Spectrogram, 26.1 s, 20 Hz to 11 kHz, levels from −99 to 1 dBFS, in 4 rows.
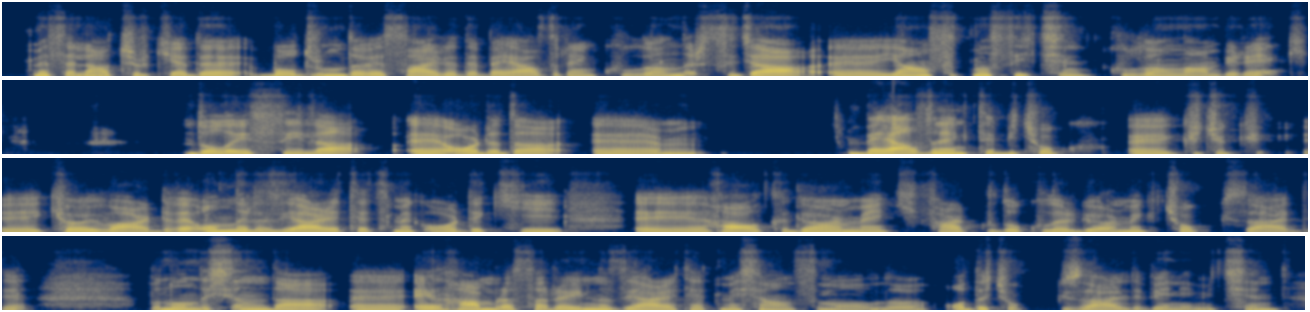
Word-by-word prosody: mesela 230 -1 +2
Türkiye'de 225 -1 -1
Bodrum'da 215 0 +1
vs. 210 - -7
de 200 -4 +1
beyaz 175 0 +2
renk 175 0 -5
kullanılır, 180 - -3
sıcağı 245 - +5 0.4
yansıtması 205 +2 +1
için 175 -3 -5
kullanılan 170 -3 -2
bir 170 - -3
renk. 245 - -3 1.1
Dolayısıyla, 255 +4 +4 0.3
eee, 210 0 +4
orada 240 +1 +3
da, 245 0 +2 0.2
emm, 200 -1 -1 0.8
beyaz 240 +4 +6
renkte 225 0 +2
birçok, 225 0 -6
eee, 200 -1 0
küçük, 225 +2 -9 0.3
eee, 200 -3 -1
köy 220 0 +2
vardı 185 +6 +2
ve 265 - +4
onları 245 0 +4
ziyaret 240 +1 +4
etmek, 220 -2 -4
oradaki, 220 +1 -4 0.4
eee, 200 0 0
halkı 220 0 +4
görmek, 205 -2 0
farklı 215 0 -4
dokuları 215 0 -2
görmek 210 +3 -2
çok 220 0 -6
güzeldi. 175 - -4 0.6
Bunun 275 +3 +2
dışında, 260 -2 +1
eee, 215 -1 -2
Elhamra 250 +2 +3
Sarayı'nı 230 -2 0
ziyaret 195 -2 +1
etme 195 -1 -5
şansım 180 -2 -6
oldu. 165 +5 -8
O 230 -2 -2
da 215 - +2
çok 215 - -10
güzeldi 170 -2 -2
benim 165 +5 -7
için. 215 -1 -7
215 Hz, 125 wpm, -23 LUFS, 195-235 Hz, 1.1 s, beyaz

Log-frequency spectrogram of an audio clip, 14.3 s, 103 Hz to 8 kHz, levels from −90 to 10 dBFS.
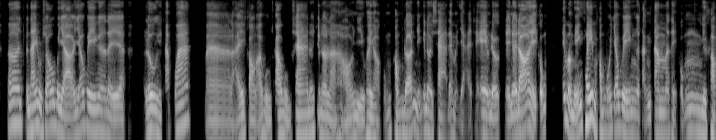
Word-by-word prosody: Đó, 170 +3 +2
mình 130 - -2
thấy 145 +3 +4
một 145 - +1
số 155 +2 +1
bây 145 -4 +1
giờ 105 -4 +3
giáo 130 +7 -1
viên, 135 -2 +2
a, 130 -2 -1
thì, 100 -3 +1
à, 100 -1 -2 0.4
lương 135 +3 +4
thì 115 - -4
thấp 130 +1 -2
quá 160 +6 +2 0.3
mà 95 -1 -2
lại 95 +6 -2
còn 95 -1 -2
ở - - -1
vùng 105 -5 -4
sâu 115 0 +3
vùng 105 -6 -4
xa 115 0 +3
nữa, 125 - -3
cho - - -4
nên 110 -2 0
là 90 -2 -1
họ 95 -1 -4
nhiều 100 -4 -3
khi 115 -2 +1
họ 100 -4 -4
cũng 125 - -13
không 120 -2 -4
đến 120 +6 +2
những 115 - -5
cái 135 - -5
nơi 125 -5 -2
xa 105 -2 -1
để - - -4
mà - - -11
dạy - - -11
trẻ - - -10
em 115 -2 +2
được, 105 0 +1
thì 100 - -1
nơi 110 +2 +3
đó - - +8
thì - - +4
cũng - - 0 0.3
nếu - - 0
mà - - +6
miễn 110 +3 +3
phí 190 +3 +7
mà - - 0
không 130 -1 -3
có 125 - -4
giáo 145 0 +1
viên 125 -3 +1
tận 105 +3 -5
tâm 125 0 0
á 120 - -2
thì 110 - -6
cũng 135 +1 -5
như 120 -2 +1
không. 110 - +1
120 Hz, 275 wpm, -24 LUFS, 105-135 Hz, 0.4 s, đó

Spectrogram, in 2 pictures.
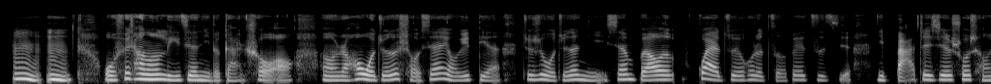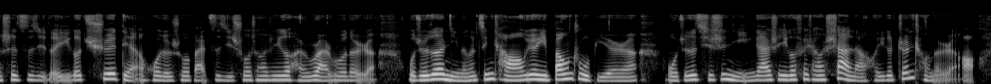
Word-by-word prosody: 嗯 245 -6 +7
嗯， 220 -4 +7 0.3
我 205 - +3
非 270 +6 +2
常 245 -1 +7
能 230 0 +8
理 200 -2 +2
解 205 -1 +3
你 190 -2 +1
的 - - -6
感 175 +2 -7
受 95 - -1
啊。 95 +1 -2 0.3
呃， 195 -2 0
然 190 -1 0
后 245 +5 +4
我 215 -3 +7
觉 205 +1 -2
得 235 +3 +2
首 - - -6
先 250 +2 -1
有 195 -5 -2
一 200 - -2
点， 200 -3 -8 0.2
就 220 - -2
是 225 +1 -1
我 195 -4 0
觉 195 - -7
得 220 +2 +1
你 200 -2 -4
先 230 +3 -1
不 200 -3 -2
要 215 +2 +3 0.2
怪 235 -6 +3
罪 200 +1 -6
或 215 +2 -7
者 195 - -6
责 175 -1 -15
备 210 +2 -8
自 200 -2 -13
己， 185 - -12 0.2
你 200 -2 -4
把 - - 0
这 215 -2 -2
些 210 0 +1
说 220 +1 -1
成 190 -2 -6
是 210 +2 -2
自 210 +1 -6
己 190 - -7
的 - - -6
一 95 +1 -6
个 - - -2
缺 250 +3 +2
点， 210 -5 -3
或 200 +1 -3
者 180 -1 -4
说 195 +1 -6
把 180 -1 -6
自 200 - -7
己 180 -1 -8
说 200 +2 -4
成 200 0 -3
是 200 - -2
一 200 - +1
个 - - +2
很 185 -1 -6
软 185 -1 0
弱 190 0 -5
的 185 - -5
人， - - -6 0.3
我 - - -2
觉 200 +1 +4
得 240 +1 +8
你 195 -5 +3
能 180 +3 -2
经 240 +4 +1
常 205 -3 +2
愿 230 -1 +5
意 215 - +4
帮 230 +5 +4
助 230 -5 +2
别 170 -2 -6
人， 175 +1 -5 0.3
我 185 -1 -4
觉 200 - -5
得 215 - +3
其 220 0 -4
实 230 +3 -2
你 205 -6 +1
应 170 +1 -8
该 200 +1 0
是 215 0 -3
一 210 - +2
个 215 - +2
非 240 +2 -4
常 215 -2 -1
善 235 -2 +2
良 170 - -5
和 190 +3 -11
一 190 - -5
个 205 0 -3
真 270 +6 -2
诚 205 -11 -5
的 - - -8
人 - - -8
哦， - - -4
205 Hz, 325 characters per minute, -22 LUFS, 190-220 Hz, 0.3 s, 能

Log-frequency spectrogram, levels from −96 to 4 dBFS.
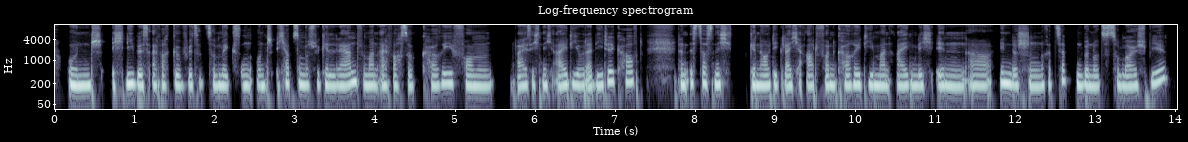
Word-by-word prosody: und 185 -2 +4
ich 195 - -6
liebe 200 -2 +6
es 180 - +1
einfach, 185 -1 -4
Gewürze 185 +2 -2
zu 190 -2 -3
mixen. 180 0 0
Und 180 0 -2
ich 180 - -9
hab 200 - 0
zum 195 - +3
Beispiel 185 +1 -3
gelernt, 185 +4 +2
wenn 185 - +1
man 185 0 +3
einfach 180 0 -2
so 175 - 0
Curry 205 +3 0
vom 175 -2 0 0.2
weiß 175 +2 -1
ich 190 - -6
nicht, 185 -1 -2
ALDI 185 +2 +2
oder 185 - 0
Lidl 185 +6 +2
kauft, 225 0 -3 0.4
dann 190 -2 +2
ist 210 +1 -2
das 205 0 +1
nicht 195 +3 +1 0.2
genau 185 -1 +4
die 185 0 0
gleiche 180 -1 -3
Art 180 +1 -3
von 180 0 0
Curry, 190 +1 +1
die 185 0 -1
man 180 -1 +3
eigentlich 180 0 -1
in, 180 -1 +1
äh, 185 -1 -2
indischen 185 -5 +3
Rezepten 200 +2 -3
benutzt 175 -1 0
zum 180 - -1
Beispiel, 185 +8 0
185 Hz, 200 wpm, -23 LUFS, 180-195 Hz, 0.4 s, liebe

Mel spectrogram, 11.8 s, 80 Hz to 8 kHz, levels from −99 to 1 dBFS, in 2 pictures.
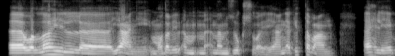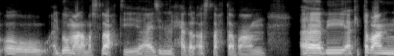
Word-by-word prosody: آآ، 135 0 +9
والله 140 +7 +6
ال 155 -4 0 0.5
يعني 115 -6 +1
الموضوع 115 +5 -2
بيبقى 140 0 -6
م - - -4 0.2
م 130 - -9
ممزوج 125 +1 -4
شوية، - - -8
يعني 115 +2 -5
أكيد 170 - -8
طبعًا 110 +1 -2 0.4
أهلي 140 -2 -1
هيبقوا 115 -6 -6
قلبهم 130 +1 -4
على 115 -1 +3
مصلحتي، 110 +1 -3
عايزين 110 +2 -6
الحاجة 115 - -7
الأصلح - - -7
طبعًا 105 +3 -6 0.5
آآ، 135 -1 +5
بي 130 +1 -2
أكيد 125 - -9
طبعًا 130 -4 +3
125 Hz, 130 wpm, -21 LUFS, 110-135 Hz, 0.5 s, آآ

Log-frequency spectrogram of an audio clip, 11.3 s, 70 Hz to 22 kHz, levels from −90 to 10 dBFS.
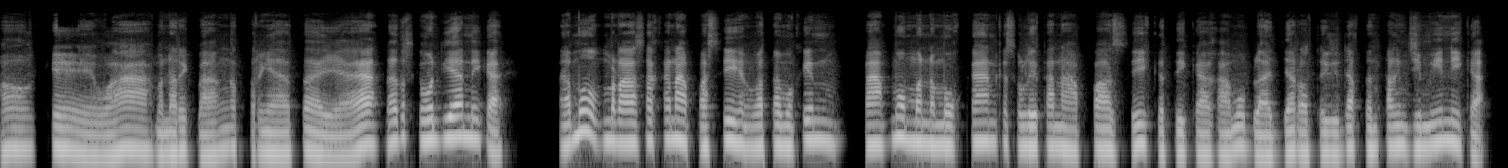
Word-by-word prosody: Oke. 135 -2 -1
Wah 130 +3 +2
menarik 120 +2 0
banget 125 +5 -2
ternyata 120 0 -1
ya. 115 +9 +2
Nah, 165 - -4
terus 205 - -7
kemudian 190 +3 +4
nih, 190 -2 +1
Kak, 125 -2 +2 0.4
kamu 230 +10 +3
merasakan 180 +1 +1
apa 145 - -1
sih? 165 +3 +1
Wata 150 +1 0
mungkin 175 +2 -1 0.2
kamu 160 +5 +1
menemukan 170 -1 +1
kesulitan 145 -2 0
apa 135 +1 0
sih 145 +4 -2
ketika 120 -3 -3
kamu 115 +6 0
belajar 120 0 -1
otodidak 120 +3 -2
tentang 145 +2 -1
gim 145 0 -1
ini, 170 -1 +2
Kak? 110 - -4
145 Hz, 160 wpm, -22 LUFS, 125-165 Hz, 0.4 s, kemudian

